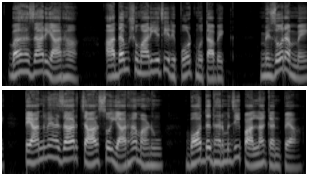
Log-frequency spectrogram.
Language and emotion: Sindhi, neutral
